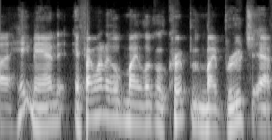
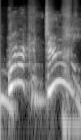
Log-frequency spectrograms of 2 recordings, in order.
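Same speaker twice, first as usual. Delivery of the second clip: very high, squeaky voice. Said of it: "in the high-pitched voice".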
